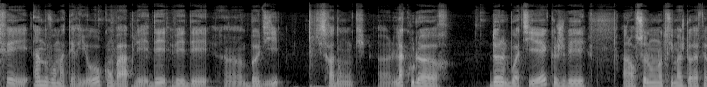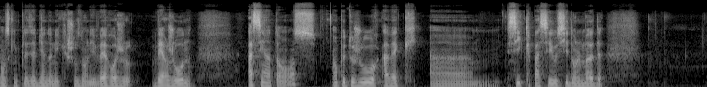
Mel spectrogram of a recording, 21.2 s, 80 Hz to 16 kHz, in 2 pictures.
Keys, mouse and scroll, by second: 1.3 click, 7.0 click, 7.7 click, 14.5 scroll up 2, 15.3 click, 18.1 middle click, 19.3 middle click, 20.4 middle click.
